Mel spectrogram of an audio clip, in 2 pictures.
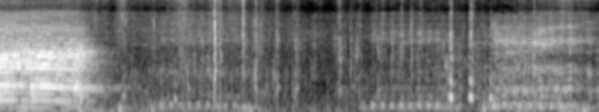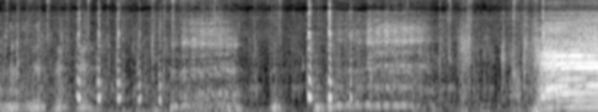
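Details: A young goat kid being bottle-fed, happy and wagging its tail, gives a loud, harmonic bleat at the start and another at the end. Between them come soft sucking, smacking and clicking sounds.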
